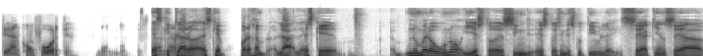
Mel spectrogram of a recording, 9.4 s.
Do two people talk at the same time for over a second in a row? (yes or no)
no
